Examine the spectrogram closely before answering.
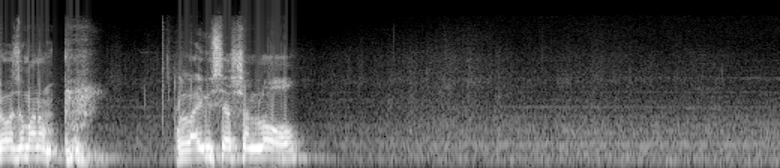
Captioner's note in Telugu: గొంతు సవరించుకోవడం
